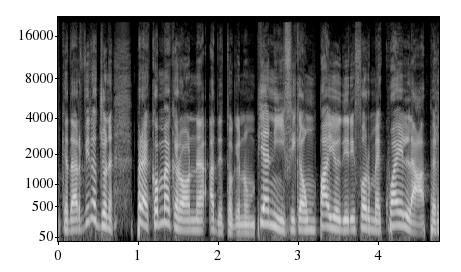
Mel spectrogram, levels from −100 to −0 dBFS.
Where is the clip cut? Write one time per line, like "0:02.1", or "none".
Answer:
0:02.4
